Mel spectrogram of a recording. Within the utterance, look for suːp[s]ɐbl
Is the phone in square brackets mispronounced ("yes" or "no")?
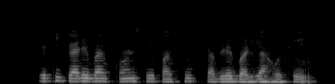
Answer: no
